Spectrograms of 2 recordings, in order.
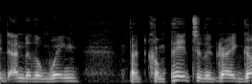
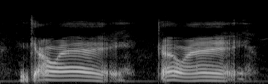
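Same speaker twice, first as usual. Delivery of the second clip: pitched up like a calling bird; 5 semitones higher than usual. Describing a bird, the speaker attempts a grey go-away bird call impression. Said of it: "see if I can do my grey go-away bird impersonation".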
